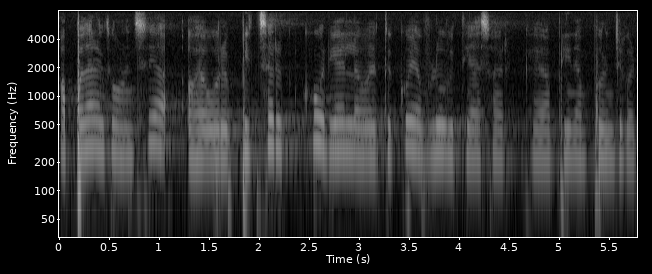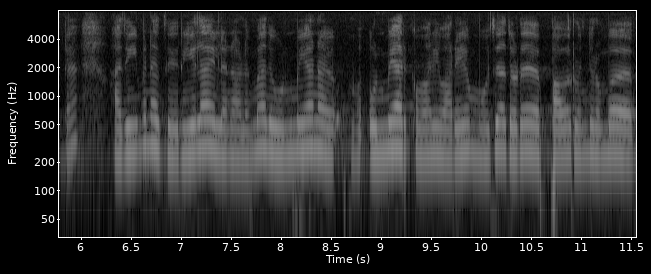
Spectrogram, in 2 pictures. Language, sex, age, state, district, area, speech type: Tamil, female, 30-45, Tamil Nadu, Ariyalur, rural, spontaneous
